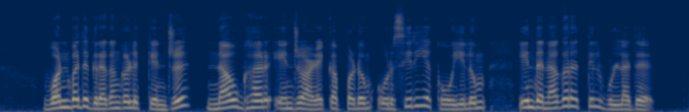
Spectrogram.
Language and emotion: Tamil, neutral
